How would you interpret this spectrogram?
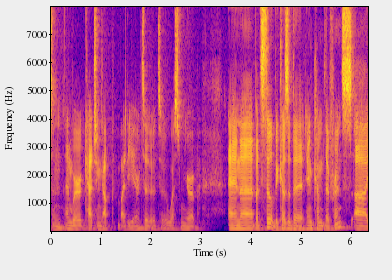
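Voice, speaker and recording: Middle-aged man with a deep, gravelly voice, explaining calmly as an interview guest. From Latvia. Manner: measured, explanatory, frequent "and, uh" restarts. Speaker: podcast guest. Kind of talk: casual interview talk.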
